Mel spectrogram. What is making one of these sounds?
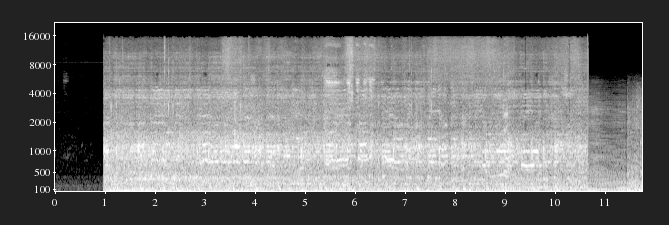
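A car engine hums and tyres rumble along a highway.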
